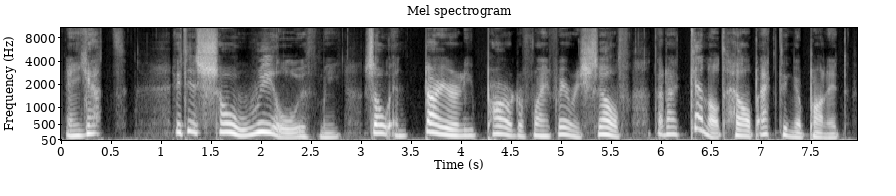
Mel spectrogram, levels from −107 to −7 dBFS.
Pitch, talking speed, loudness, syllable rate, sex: 185 Hz, 165 wpm, -18 LUFS, 4.2 syllables/s, male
